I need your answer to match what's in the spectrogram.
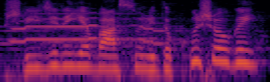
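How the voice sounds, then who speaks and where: A woman telling a devotional story as a sermon, animated and speaking straight to her listeners. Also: medium pitch, moderate pace, music in the background. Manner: animated, addresses listeners directly. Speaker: religious storyteller.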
